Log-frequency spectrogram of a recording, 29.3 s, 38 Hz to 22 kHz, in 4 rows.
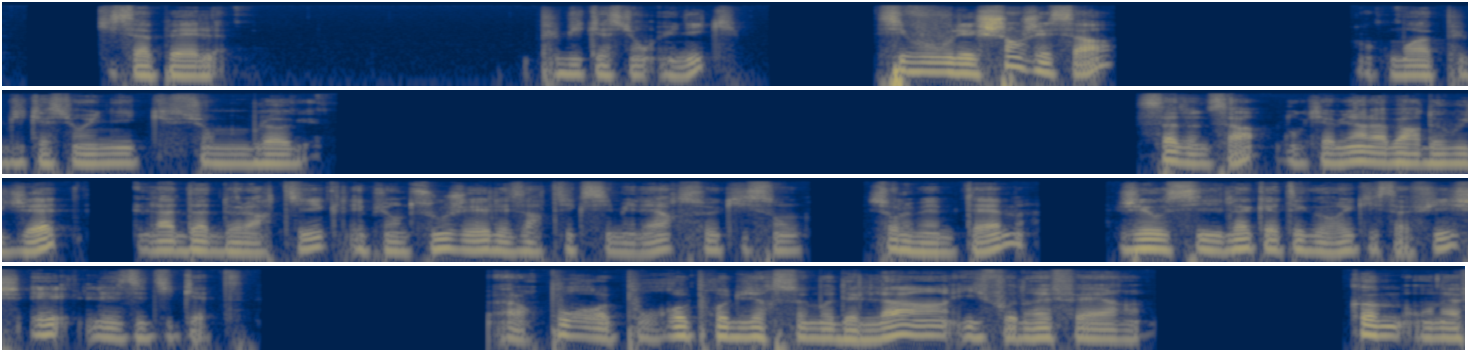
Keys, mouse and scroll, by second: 1.0 click, 6.8 click, 8.7 click, 9.9 click, 14.5 scroll down 2, 16.2 scroll down 2, 17.8 scroll down 2, 19.6-23.2 scroll down 2, 23.2 scroll down 1, 24.0 scroll down 2, 24.6-25.8 scroll up 5.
